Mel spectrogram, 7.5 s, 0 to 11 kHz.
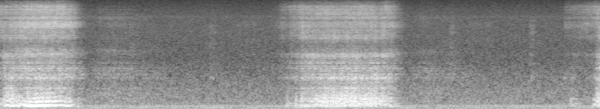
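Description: Long rattling snores on each breath, about 16 a minute, with quiet pauses between. Steady sleep snoring.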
